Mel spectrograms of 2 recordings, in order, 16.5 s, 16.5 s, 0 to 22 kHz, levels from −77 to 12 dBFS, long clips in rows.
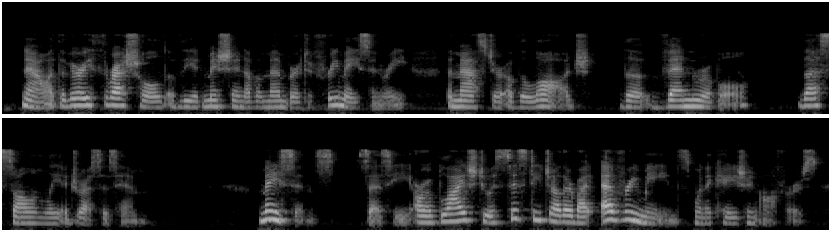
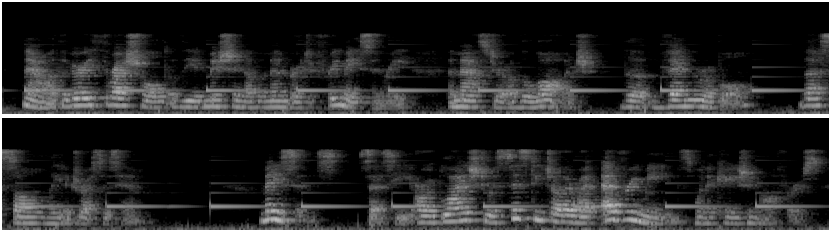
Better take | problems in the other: first | background sound (Motor vehicle (road)); 9 dB below the speech // room echo; dies away in 0.3 s

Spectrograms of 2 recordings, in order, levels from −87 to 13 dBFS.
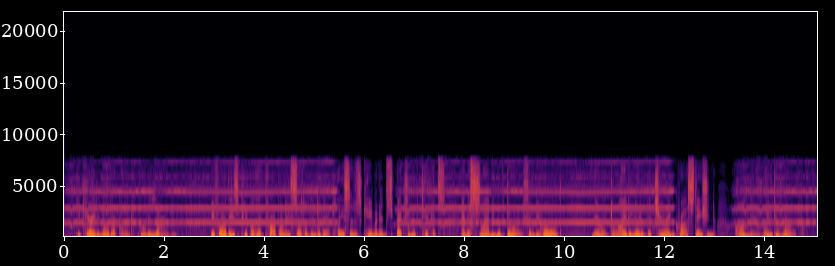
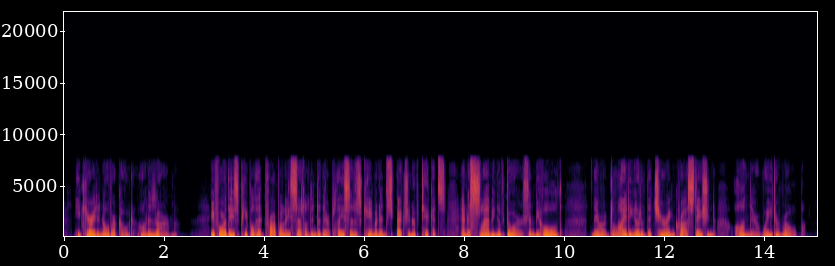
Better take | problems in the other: second | background sound (Bowed string instrument); 12 dB below the speech

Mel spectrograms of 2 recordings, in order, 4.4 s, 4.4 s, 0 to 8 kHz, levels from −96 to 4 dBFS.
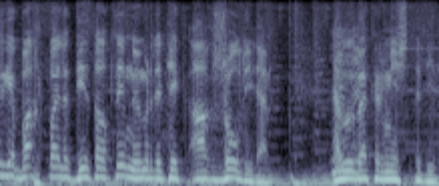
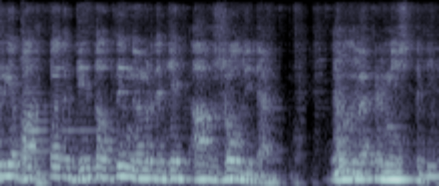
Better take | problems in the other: first | noise reduction (neural separator model SepFormer DNS4)

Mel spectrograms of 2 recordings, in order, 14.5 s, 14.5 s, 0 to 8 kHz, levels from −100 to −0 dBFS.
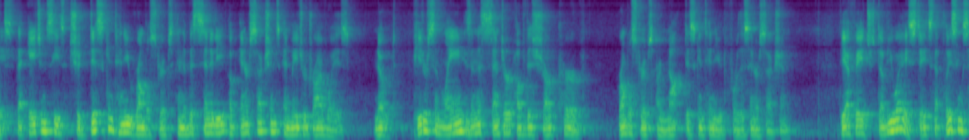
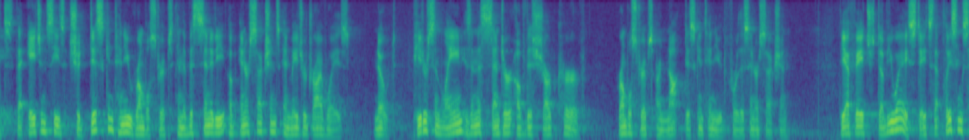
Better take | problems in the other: second | room echo; dies away in 0.5 s

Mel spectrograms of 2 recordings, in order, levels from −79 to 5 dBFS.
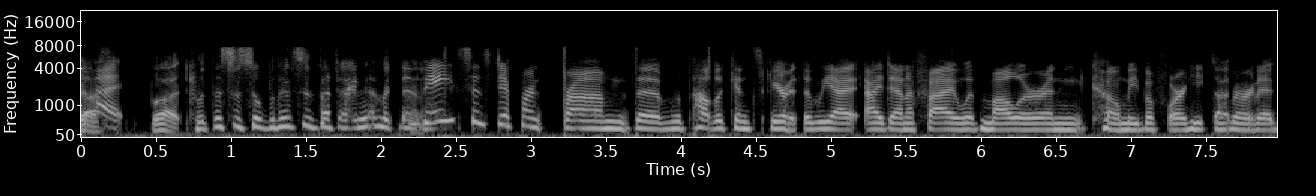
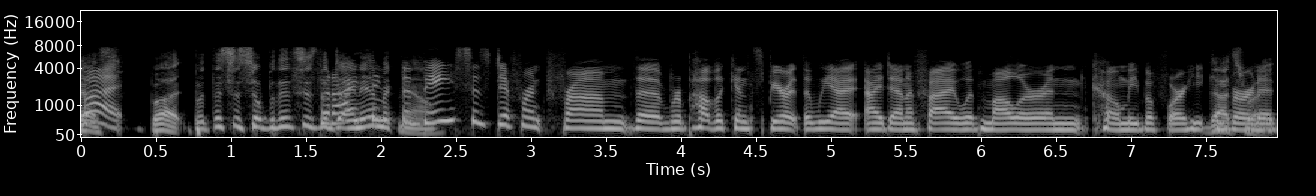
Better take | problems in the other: second | noise reduction (neural diffusion model UNIVERSE++)

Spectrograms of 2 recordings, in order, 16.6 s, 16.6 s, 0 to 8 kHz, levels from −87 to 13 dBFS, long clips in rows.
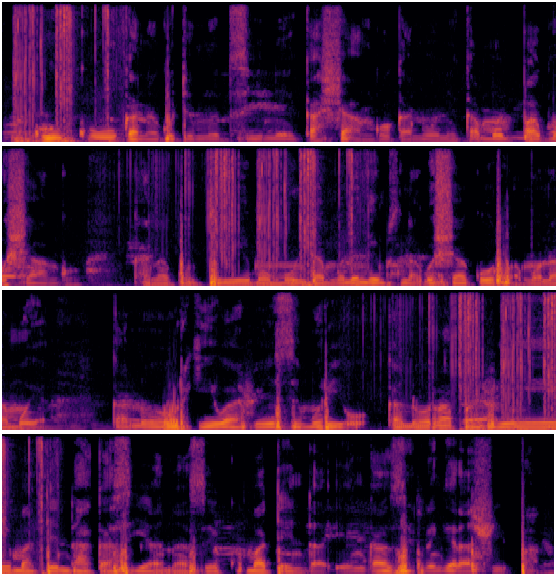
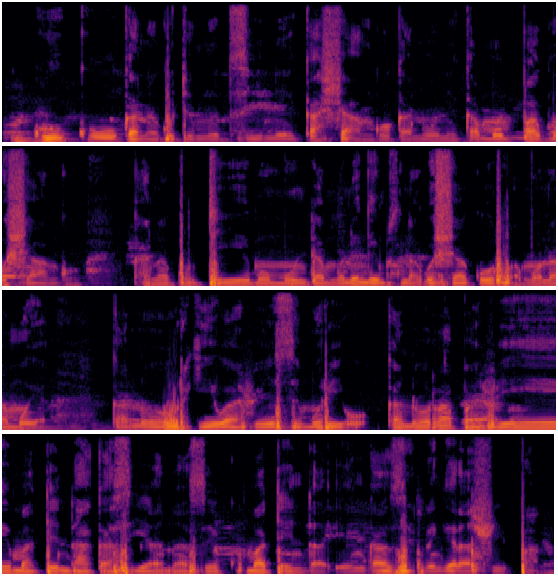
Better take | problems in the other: second | background sound (Domestic sounds, home sounds); 15 dB below the speech

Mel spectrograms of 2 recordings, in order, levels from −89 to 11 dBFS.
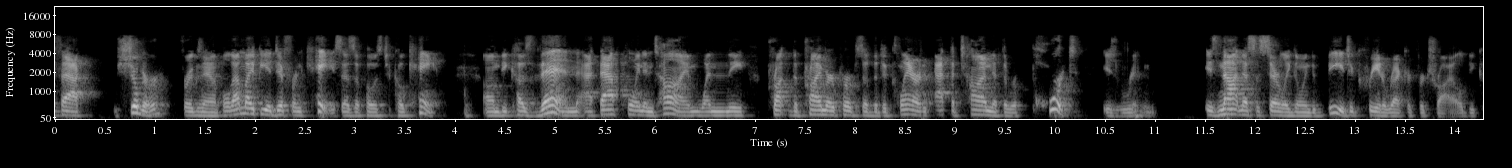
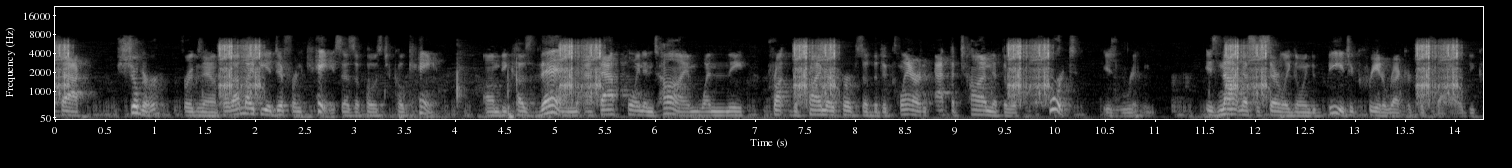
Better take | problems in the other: first | background sound (Camera); as loud as the speech

